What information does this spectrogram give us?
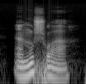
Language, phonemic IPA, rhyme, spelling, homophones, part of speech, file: French, /mu.ʃwaʁ/, -waʁ, mouchoir, mouchoirs, noun, Fr-mouchoir.ogg
- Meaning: handkerchief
